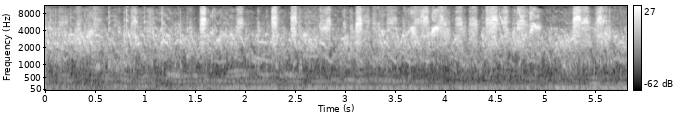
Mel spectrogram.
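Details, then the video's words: Australian parrots chattering together with quick, high, scratchy chirps and several sharp whistled notes popping out above the continuous flock twitter. "Beautiful Australian Parrots Chirping sounds beautiful Parrots Sounds"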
